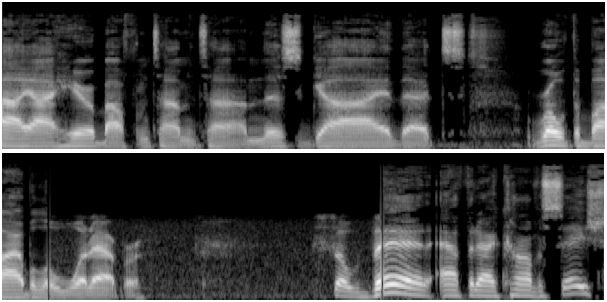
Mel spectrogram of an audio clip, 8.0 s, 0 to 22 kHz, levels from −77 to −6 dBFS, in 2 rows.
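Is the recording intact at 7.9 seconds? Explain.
Yes, the speech at 7.9 seconds plays through cleanly with no audible fault.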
